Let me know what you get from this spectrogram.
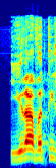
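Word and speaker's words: Ira: और मैं आप लोगों को बता दूं कि आईरा जो है is another name for Saraswati. इरावती सुना है आप लोगों ने? तो उसका शॉर्ट फॉर्म है इरा। But Reena wanted to pronounce it आईरा।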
